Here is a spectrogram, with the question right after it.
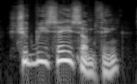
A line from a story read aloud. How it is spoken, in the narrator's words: said Hermione in a worried voice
